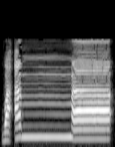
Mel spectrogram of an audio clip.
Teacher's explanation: मीम मुशद्दद का गुन्ना करते हुए आगे मिलाएंगे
